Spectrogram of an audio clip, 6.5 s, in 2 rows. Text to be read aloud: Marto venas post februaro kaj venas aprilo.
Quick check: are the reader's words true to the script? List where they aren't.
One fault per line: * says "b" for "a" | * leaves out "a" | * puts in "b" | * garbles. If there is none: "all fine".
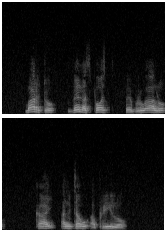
* says "antaŭ" for "venas"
